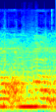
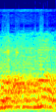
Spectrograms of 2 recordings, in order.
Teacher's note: খেয়াল করতে কোন নবীর নাম নিলে দুই ঠোঁটে ঠোঁট ঠেকছে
